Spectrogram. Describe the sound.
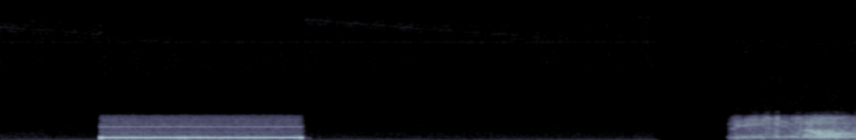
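Telephone line tone while a call is placed: a single loud, steady mid-pitched beep lasting about a second, then silence, then a voice begins.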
